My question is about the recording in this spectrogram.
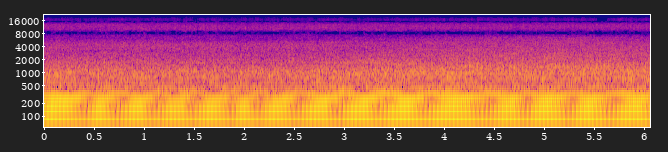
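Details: Toro Recycler Personal Pace mower with Chinese Loncin engine, started on first pull with choke manually closed after self-propulsion repair: loud, steady single-cylinder drone holding even pitch, no stumbling or surging, no smoke despite being on its side; running smoothly.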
